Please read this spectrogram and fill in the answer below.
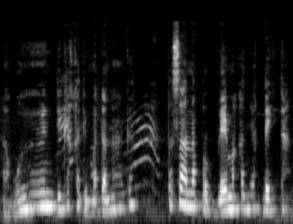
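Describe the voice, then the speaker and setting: A woman's voice: medium pitch, lively intonation, normal speed, darkish tone, a little hiss or hum, lightly acted. A woman playing an emotive middle-aged mother in a melodramatic audio drama, exclaiming as she talks. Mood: soothing. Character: middle-aged mother, doting on suitor, scolding daughter.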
